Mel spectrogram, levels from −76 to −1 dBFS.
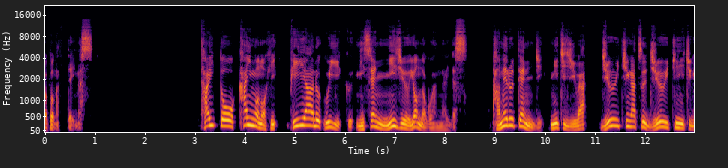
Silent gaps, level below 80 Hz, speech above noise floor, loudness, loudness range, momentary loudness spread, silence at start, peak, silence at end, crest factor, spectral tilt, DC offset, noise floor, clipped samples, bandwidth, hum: none; -54 dBFS; 73 dB; -16 LUFS; 5 LU; 10 LU; 0 s; -2 dBFS; 0 s; 14 dB; -5 dB/octave; under 0.1%; -88 dBFS; under 0.1%; 14 kHz; none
